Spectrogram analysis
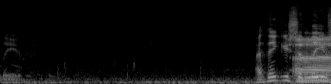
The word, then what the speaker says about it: Liev: I think in Wolverine it's pronounced leave I think you should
